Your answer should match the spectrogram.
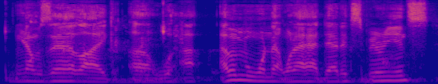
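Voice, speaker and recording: A man's voice: fairly high pitch, racing. A man hosting a casual call-in debate stream, talkative and loose, laughing easily. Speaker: livestream host. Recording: noisy livestream audio.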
